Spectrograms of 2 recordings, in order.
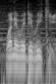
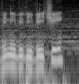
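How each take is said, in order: First: It uses a non-ecclesiastical Latin pronunciation. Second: It uses the ecclesiastical Latin pronunciation. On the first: People less readily recognize it as Latin. "as opposed to" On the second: People more readily recognize it as Latin. "ecclesiastical Latin"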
